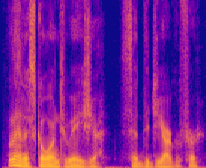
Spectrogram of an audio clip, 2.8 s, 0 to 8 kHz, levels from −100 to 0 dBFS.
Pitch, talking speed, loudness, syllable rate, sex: 85 Hz, 195 wpm, -20 LUFS, 5.1 syllables/s, male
